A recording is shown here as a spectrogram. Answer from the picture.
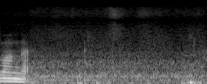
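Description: A steady low hum under the pause in speech, after a short spoken word at the start.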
